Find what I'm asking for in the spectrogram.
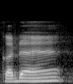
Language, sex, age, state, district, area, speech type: Sindhi, male, 60+, Gujarat, Junagadh, rural, spontaneous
